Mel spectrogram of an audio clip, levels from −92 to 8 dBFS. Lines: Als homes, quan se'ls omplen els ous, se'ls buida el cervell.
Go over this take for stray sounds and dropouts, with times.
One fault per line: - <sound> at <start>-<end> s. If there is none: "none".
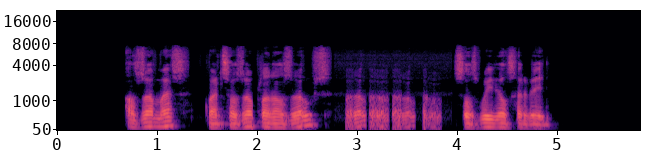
- laugh at 2.9-3.9 s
